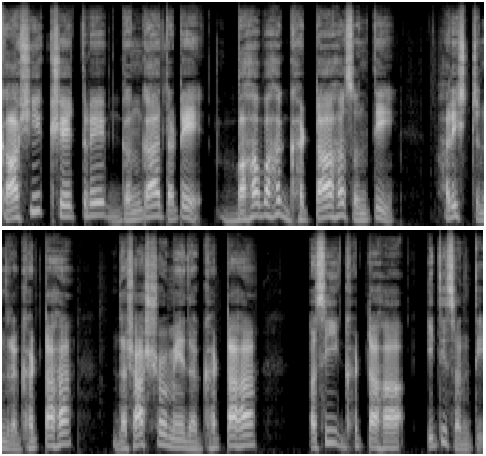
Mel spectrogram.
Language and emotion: Sanskrit, neutral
